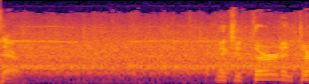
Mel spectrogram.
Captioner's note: crowd cheers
